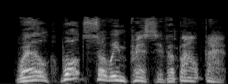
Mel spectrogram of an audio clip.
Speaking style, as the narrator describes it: whispered Ron, who for some reason looked annoyed

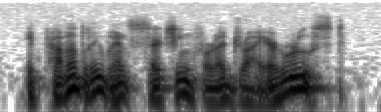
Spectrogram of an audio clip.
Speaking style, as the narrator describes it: Kalin growled

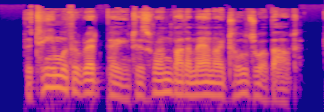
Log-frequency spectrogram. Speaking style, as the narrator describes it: Kaelin whispered

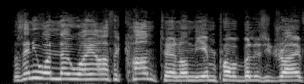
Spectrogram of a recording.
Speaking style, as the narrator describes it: shouted Trillian

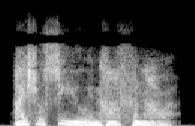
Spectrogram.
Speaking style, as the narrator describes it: said Dumbledore quietly

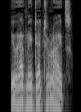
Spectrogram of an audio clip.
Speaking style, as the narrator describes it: told the Emperor in a flat tone

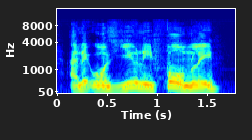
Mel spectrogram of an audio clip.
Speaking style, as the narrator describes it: he snarled

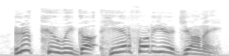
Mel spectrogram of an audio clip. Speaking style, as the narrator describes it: Thor shouted

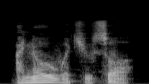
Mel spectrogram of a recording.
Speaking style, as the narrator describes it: he said in a soft voice

